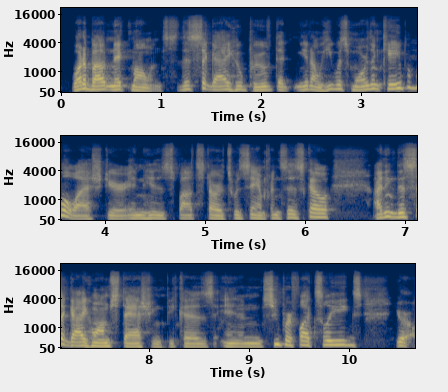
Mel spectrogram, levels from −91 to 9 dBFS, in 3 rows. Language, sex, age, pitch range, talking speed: English, male, 30-49, 130-165 Hz, 235 wpm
